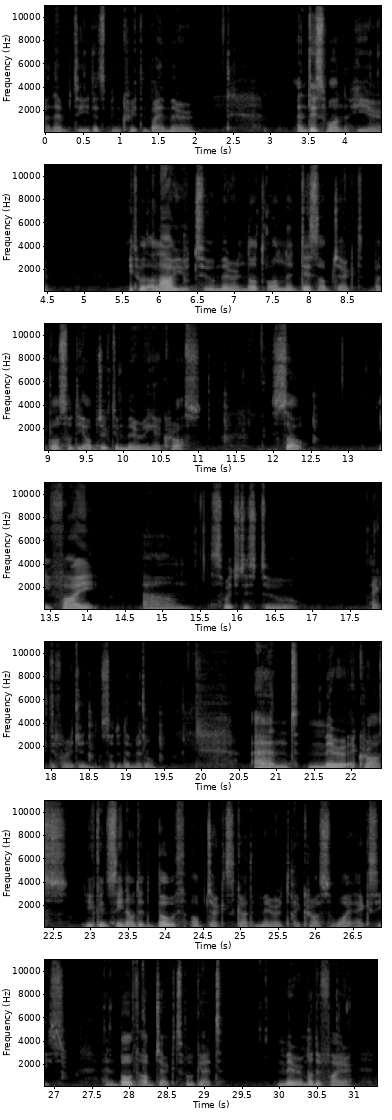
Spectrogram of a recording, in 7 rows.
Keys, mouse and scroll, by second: 0.5 click, 6.3 middle click, 7.2 click, 9.7 shift+click, 11.3 middle click, 11.9 alt+x, 12.5 middle click, 15.4 click, 18.7 shift+middle click, 19.4 shift+middle click, 21.5 click, 25.6 middle click, 27.1 middle click, 27.6 click, 28.0 ctrl+`, 30.4 middle click, 30.7 alt+x.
